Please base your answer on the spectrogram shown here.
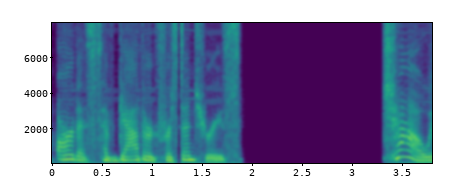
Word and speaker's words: ciao: have gathered for centuries tchau is how you say hi in Italian go ahead give it a try ciao perfect you'd fit right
